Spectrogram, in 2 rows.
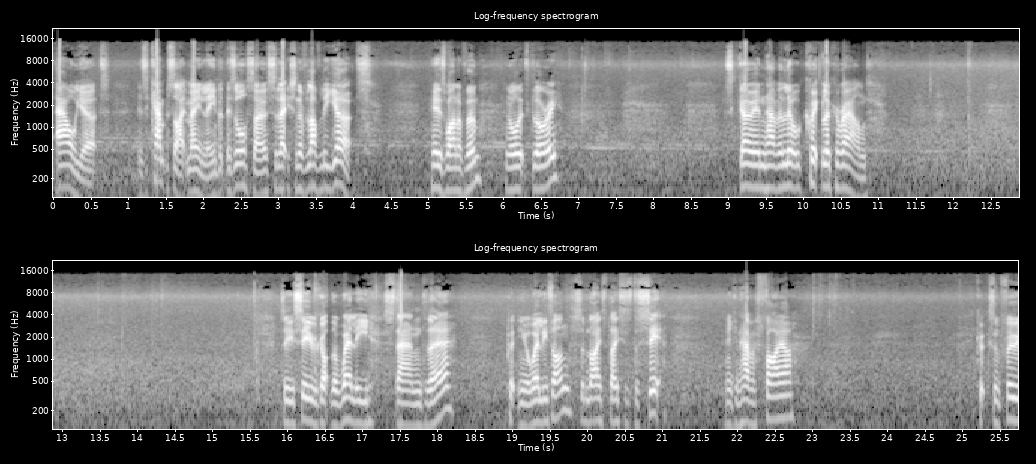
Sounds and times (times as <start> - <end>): Speech: 0.0 - 4.3, 5.0 - 6.8, 9.0 - 11.1, 15.9 - 18.2, 18.9 - 21.1, 21.8 - 22.8, 25.2 - 25.7.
